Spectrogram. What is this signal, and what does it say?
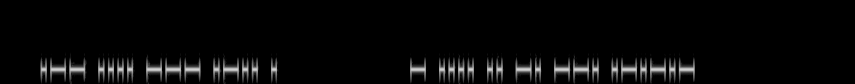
Morse code, heard as a keyed tone, about 25 wpm, 700 Hz. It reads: WHOLE THING.
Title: 4x Word-Spacing - Sentences from Top 400 Words - 25wpm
